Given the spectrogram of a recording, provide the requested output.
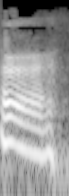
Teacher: rr is a consonant, but there's no frication because the gap is wide enough · Term: approximants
